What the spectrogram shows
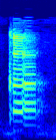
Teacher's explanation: का बोलने से पहले जिह्वा हमारी कंठ के पास गई, वहां सटी तब आवाज निकली ना, तो बोलने से पहले सा प्रयास हुआ।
